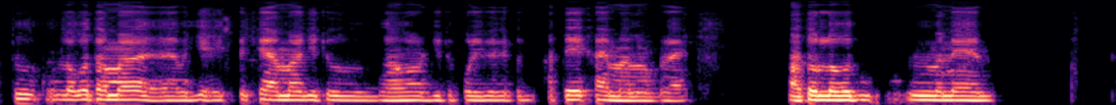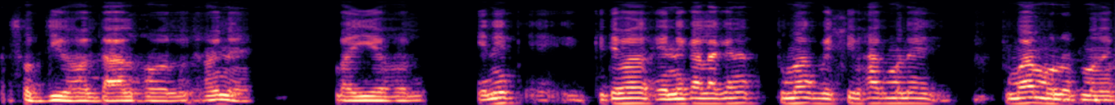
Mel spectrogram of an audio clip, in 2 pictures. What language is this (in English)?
Assamese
